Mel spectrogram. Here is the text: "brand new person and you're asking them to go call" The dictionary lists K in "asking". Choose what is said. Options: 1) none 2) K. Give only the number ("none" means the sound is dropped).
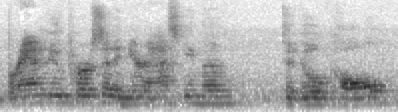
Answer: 2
